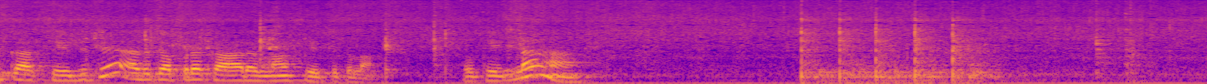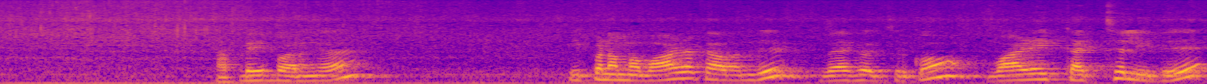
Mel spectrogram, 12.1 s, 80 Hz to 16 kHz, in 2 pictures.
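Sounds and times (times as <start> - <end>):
food sizzling in oil: 0.0 - 12.0.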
